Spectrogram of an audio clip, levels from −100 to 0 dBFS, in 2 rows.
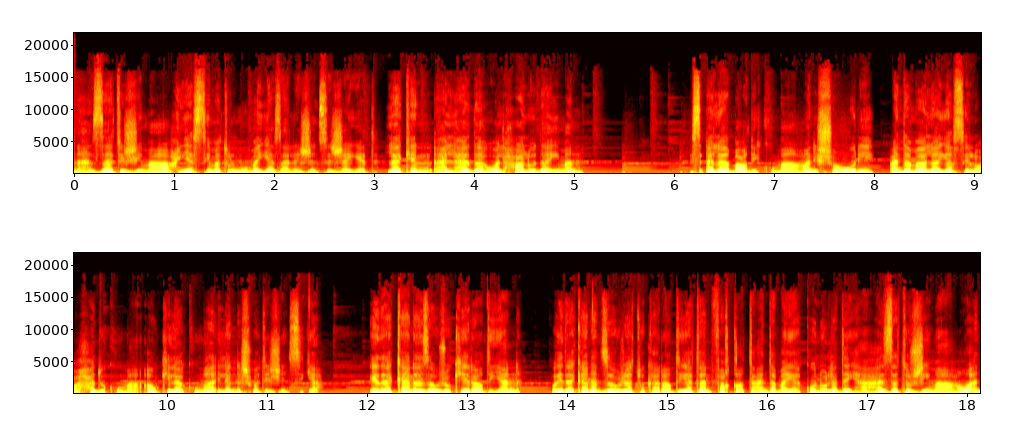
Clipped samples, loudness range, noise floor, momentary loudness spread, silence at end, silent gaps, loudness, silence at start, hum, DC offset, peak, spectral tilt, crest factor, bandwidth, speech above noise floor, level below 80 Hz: under 0.1%; 3 LU; -44 dBFS; 9 LU; 0 s; none; -13 LUFS; 0 s; none; under 0.1%; 0 dBFS; -7 dB/octave; 12 dB; 15 kHz; 32 dB; -36 dBFS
